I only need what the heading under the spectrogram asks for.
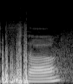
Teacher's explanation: زبان کا سرا اوپر والے دانتوں کے ساتھ لگائیں گے تو اس کی آواز نکلے گی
